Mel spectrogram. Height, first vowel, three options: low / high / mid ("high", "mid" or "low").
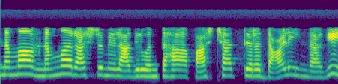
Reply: low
